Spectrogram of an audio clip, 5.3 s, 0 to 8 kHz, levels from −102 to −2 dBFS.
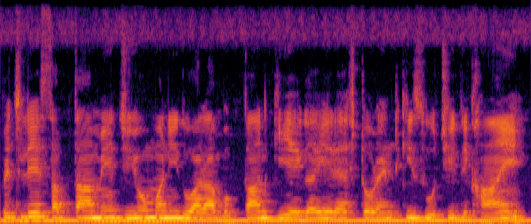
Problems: none marked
